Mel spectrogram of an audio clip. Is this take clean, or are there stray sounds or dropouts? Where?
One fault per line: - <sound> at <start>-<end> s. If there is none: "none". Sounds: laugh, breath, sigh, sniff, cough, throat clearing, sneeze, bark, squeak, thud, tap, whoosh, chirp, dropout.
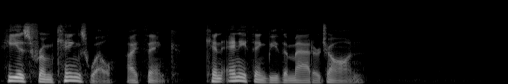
none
